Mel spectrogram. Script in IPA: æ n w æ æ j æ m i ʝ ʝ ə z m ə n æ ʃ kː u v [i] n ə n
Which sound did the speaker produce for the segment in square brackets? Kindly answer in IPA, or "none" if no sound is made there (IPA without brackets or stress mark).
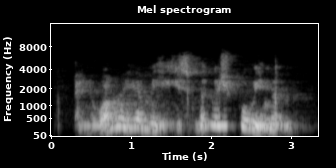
i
